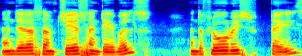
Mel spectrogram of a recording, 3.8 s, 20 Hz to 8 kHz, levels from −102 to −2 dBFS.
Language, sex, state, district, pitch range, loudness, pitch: English, male, Karnataka, Bangalore, 140-165 Hz, -14 LUFS, 155 Hz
